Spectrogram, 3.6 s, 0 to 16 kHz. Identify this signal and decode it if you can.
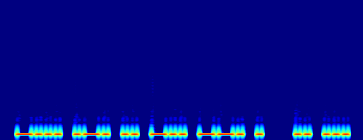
Morse code, heard as a keyed tone, about 25 wpm, 700 Hz. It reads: BRIDGE IS
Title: Sentences from Top 1400 Words 25wpm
